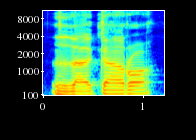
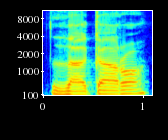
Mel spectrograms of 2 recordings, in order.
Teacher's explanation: زبر ذا کاف زبر کا ذاک را زبر را ذاک را ذال بھی باریک کاف بھی باریک اور را کی اواز پر ہو گئی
